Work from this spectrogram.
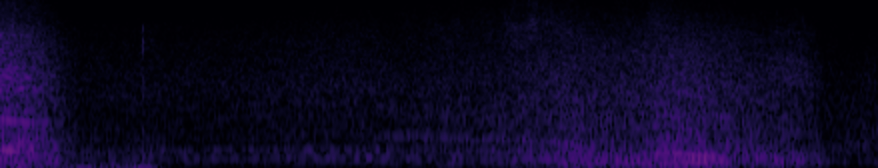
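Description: Race cars accelerate on a green-flag restart at Richmond, engines revving up together in rising, droning pitch sweeps that build louder toward the end, heard as a pack of cars.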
